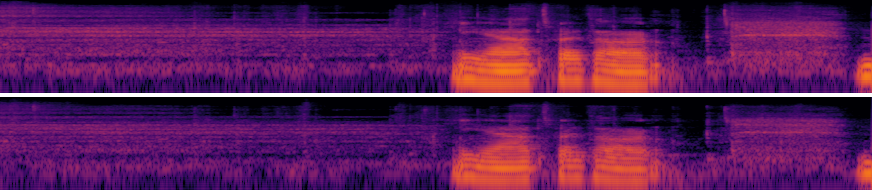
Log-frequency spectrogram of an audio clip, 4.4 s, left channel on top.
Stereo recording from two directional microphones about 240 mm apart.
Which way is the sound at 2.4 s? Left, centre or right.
Left.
